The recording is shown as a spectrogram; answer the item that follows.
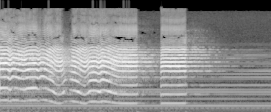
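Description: Nadaswaram playing a Carnatic melody with sliding, ornamented notes over a steady drone. The melody breaks off briefly about two seconds in, returns, then stops near three seconds, leaving the drone alone.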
